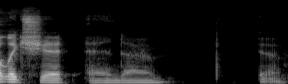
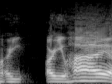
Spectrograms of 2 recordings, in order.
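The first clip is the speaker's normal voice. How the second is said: loud, higher mock accusation; mock-combative raised voice; 4 semitones higher, 11 dB louder than usual. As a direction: imitate someone aggressively interrogating. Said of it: "combative with me".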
